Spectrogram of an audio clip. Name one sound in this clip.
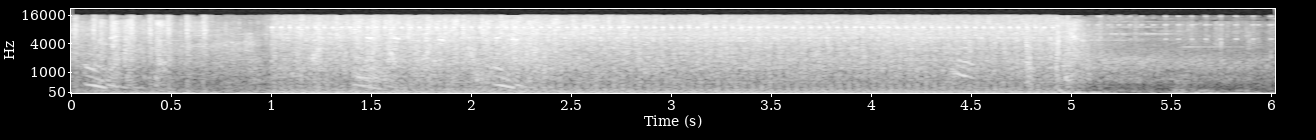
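A laser weapon fires with a steady buzzing hiss.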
